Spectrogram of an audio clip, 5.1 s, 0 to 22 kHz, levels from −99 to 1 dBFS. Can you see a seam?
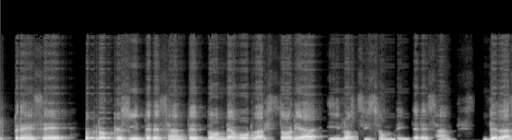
yes; 4 cuts; at 1.3 s, 2.6 s, 3.6 s, 3.9 s

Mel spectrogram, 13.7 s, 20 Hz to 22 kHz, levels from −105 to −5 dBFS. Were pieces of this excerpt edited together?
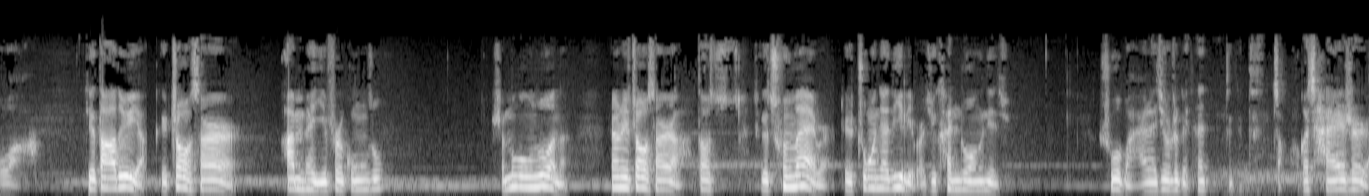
yes; 2 cuts; at 1.5 s, 8.3 s

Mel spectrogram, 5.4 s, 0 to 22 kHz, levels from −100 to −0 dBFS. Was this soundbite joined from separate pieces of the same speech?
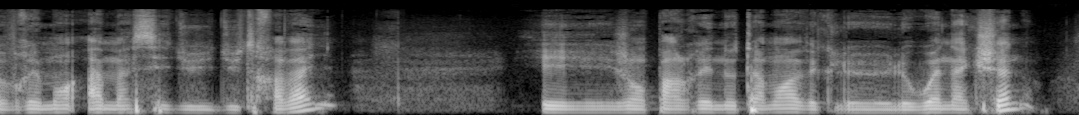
no; 0 cuts

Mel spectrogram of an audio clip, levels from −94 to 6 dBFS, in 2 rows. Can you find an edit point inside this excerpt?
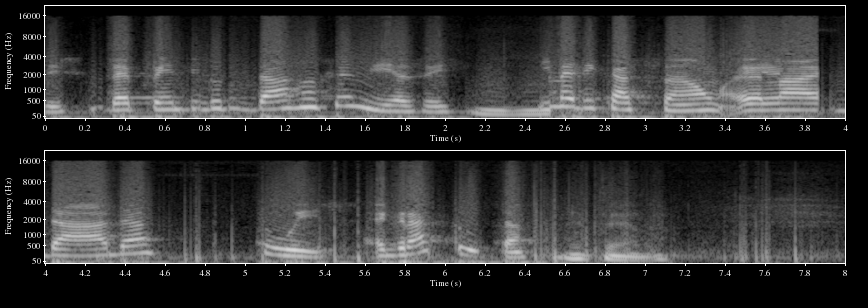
yes; 4 cuts; at 0.9 s, 2.5 s, 3.9 s, 5.1 s

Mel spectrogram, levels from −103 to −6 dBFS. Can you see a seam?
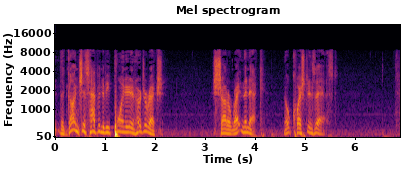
no; 0 cuts

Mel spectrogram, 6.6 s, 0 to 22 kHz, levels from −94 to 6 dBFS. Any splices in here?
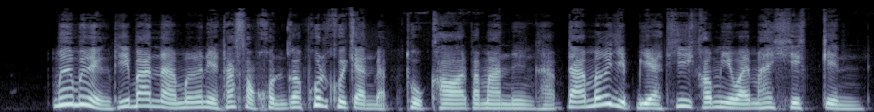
yes; 1 cut; at 4.2 s

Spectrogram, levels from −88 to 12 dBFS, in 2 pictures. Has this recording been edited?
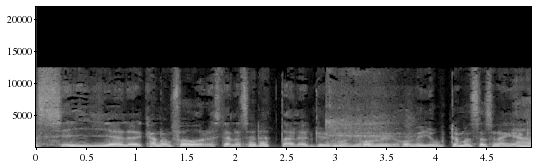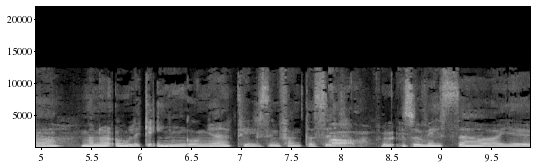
yes; 1 cut; at 2.7 s

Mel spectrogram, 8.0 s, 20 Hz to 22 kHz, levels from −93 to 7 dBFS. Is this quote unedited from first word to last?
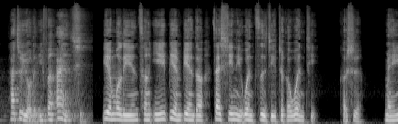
no; 1 cut; at 1.8 s

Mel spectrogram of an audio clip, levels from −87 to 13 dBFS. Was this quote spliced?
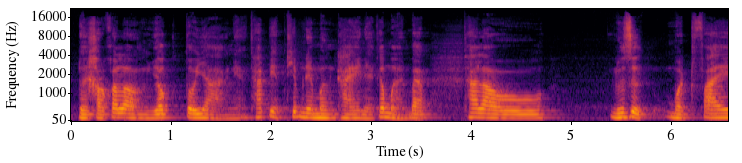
no; 0 cuts

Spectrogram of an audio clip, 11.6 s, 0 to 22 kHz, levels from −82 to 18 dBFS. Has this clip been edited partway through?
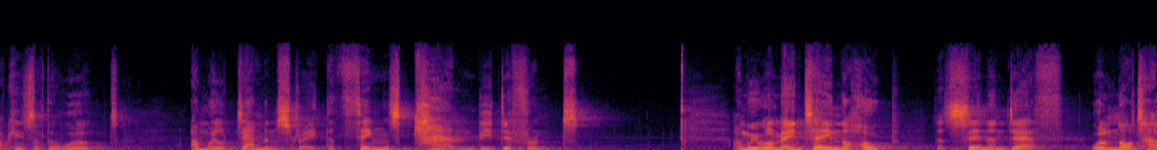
no; 0 cuts

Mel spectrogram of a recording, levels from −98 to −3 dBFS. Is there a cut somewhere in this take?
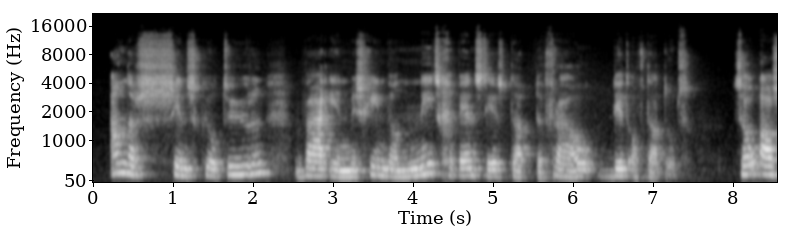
no; 0 cuts

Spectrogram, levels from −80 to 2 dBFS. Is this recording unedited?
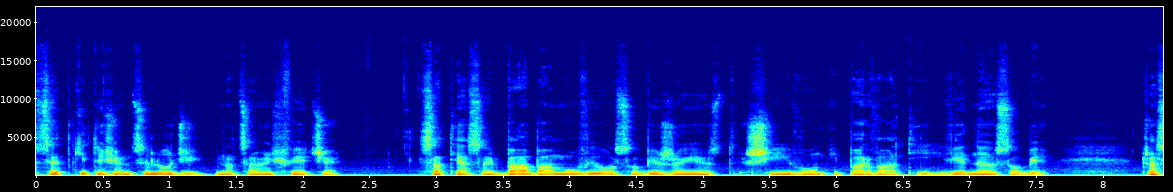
yes; 0 cuts

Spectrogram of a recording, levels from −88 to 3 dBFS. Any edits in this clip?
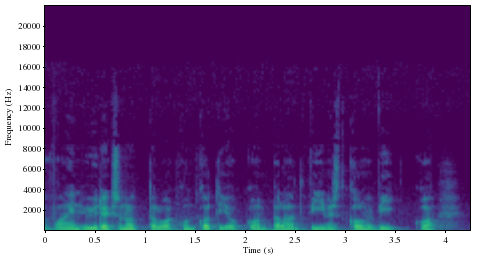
yes; 1 cut; at 1.5 s

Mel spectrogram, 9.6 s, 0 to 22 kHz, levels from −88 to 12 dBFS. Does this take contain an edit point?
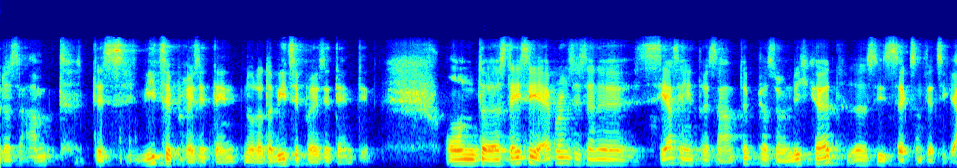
no; 0 cuts

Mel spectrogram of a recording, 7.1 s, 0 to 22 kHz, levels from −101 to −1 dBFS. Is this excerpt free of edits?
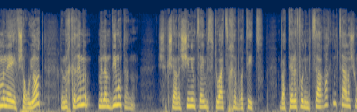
yes; 0 cuts

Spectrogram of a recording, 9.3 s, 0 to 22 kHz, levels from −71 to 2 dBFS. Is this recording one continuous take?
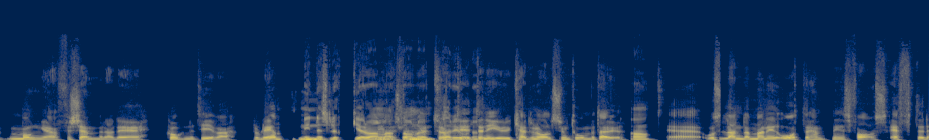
no; 1 cut; at 7.2 s

